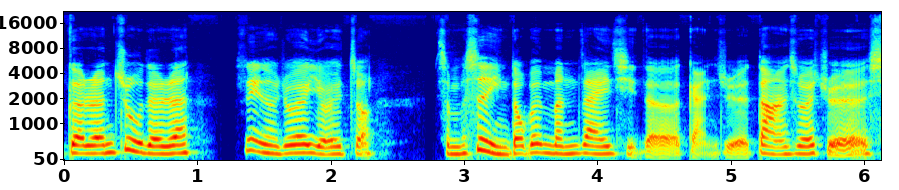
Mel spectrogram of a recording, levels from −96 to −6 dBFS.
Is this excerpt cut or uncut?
cut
